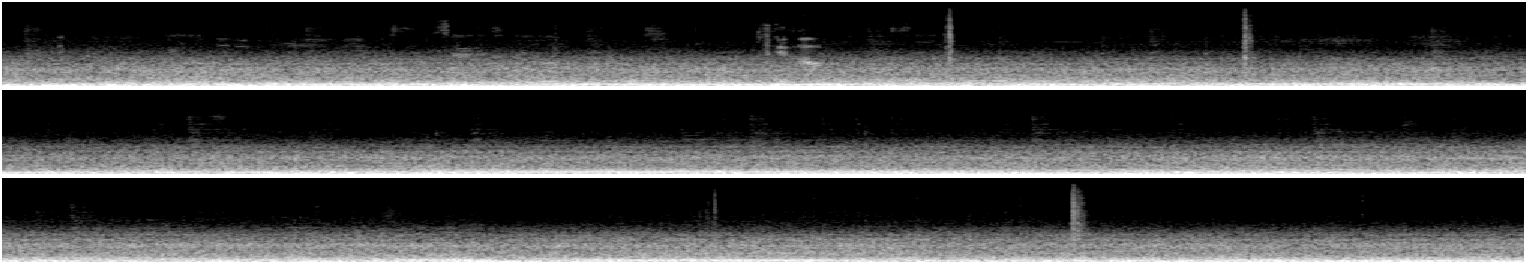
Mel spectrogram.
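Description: Steady low drone of tyres and engine heard from inside a car cruising on a freeway, with a few faint clicks.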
